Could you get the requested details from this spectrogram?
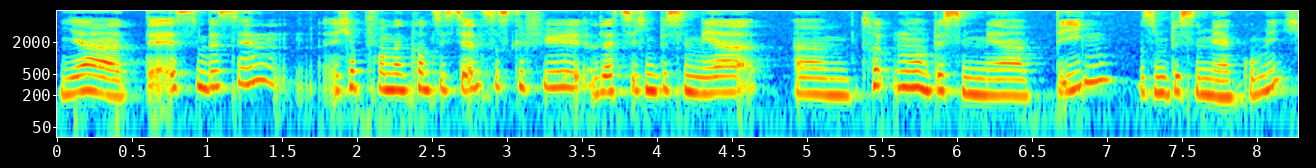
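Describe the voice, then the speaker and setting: This woman's voice is high-pitched with a dark, mellow tone. She talks at a moderate pace with ordinary pitch variation. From Switzerland, Emmental (canton of Bern). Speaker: podcast host. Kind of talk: casual chat.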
